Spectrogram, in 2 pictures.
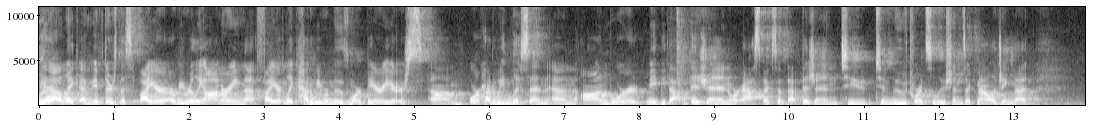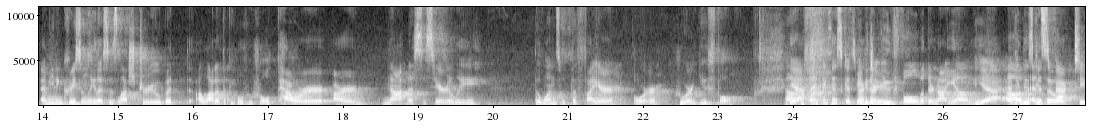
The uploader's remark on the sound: We are listening in on a conversation. During the Crosscut Ideas Festival in Seattle.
